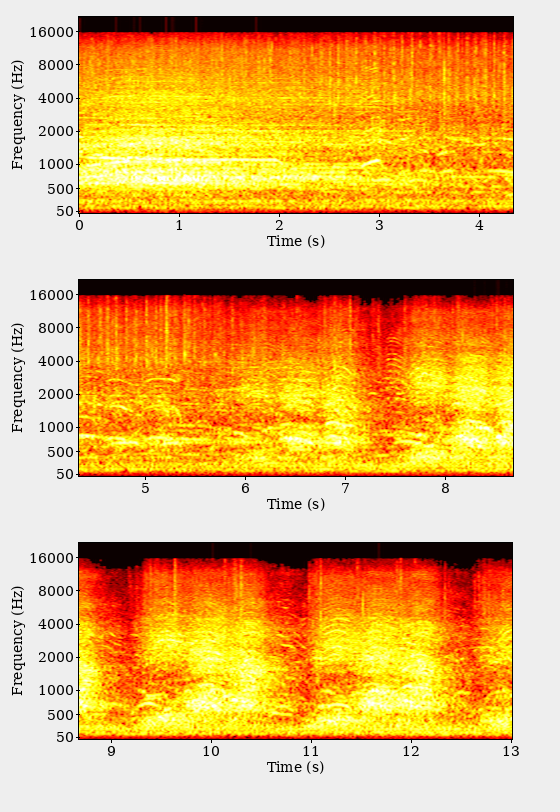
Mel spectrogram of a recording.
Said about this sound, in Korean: 함께한 동지들을 위해서 박수 한번 부탁드립니다.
